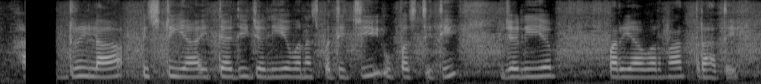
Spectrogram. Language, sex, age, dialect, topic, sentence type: Marathi, female, 25-30, Standard Marathi, agriculture, statement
